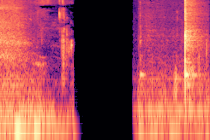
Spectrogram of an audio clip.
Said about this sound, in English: Yeah, sorry. I was chewing whenever you stopped.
